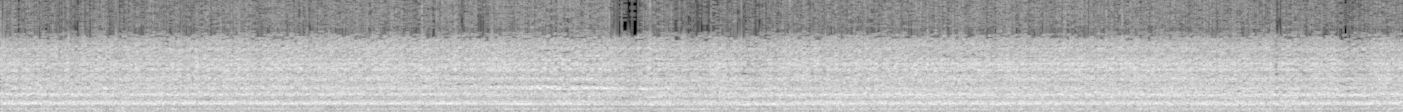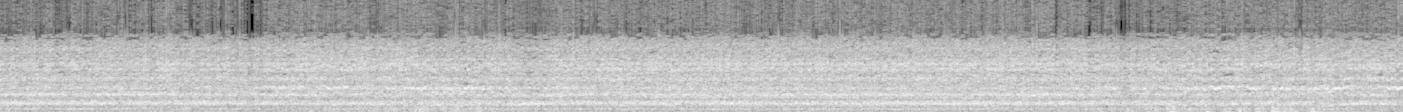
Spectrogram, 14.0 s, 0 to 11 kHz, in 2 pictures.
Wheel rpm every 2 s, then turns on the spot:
230, 220, 210, 220, 220, 210, 210.
none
